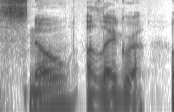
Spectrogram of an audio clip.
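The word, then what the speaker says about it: Snoh Aalegra: Anyway, again, even though you just heard it, her name is Snow Allegra.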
